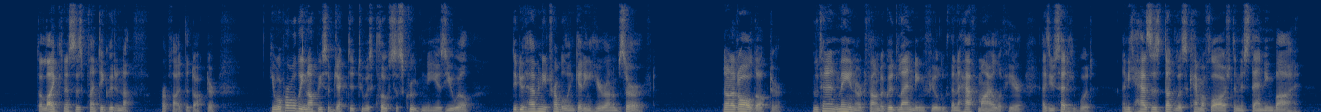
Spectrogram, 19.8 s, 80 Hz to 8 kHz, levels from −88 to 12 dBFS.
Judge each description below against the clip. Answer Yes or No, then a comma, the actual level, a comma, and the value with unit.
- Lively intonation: No, average, 4.3 semitones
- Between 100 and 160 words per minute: No, average, 195 wpm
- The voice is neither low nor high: No, low, 120 Hz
